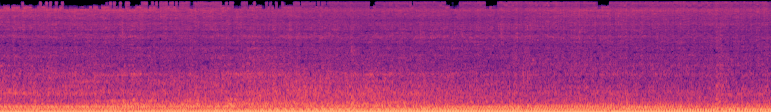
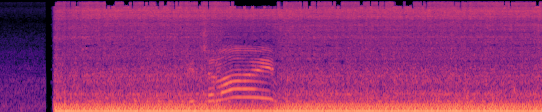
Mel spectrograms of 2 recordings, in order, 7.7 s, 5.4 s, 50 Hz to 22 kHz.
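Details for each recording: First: 1933 Auburn V12 Salon Speedster idling after decades in storage; passenger-side bank cutting in and out and popping while the other bank runs well, leaky passenger-side exhaust pipe present; owner suspects the leak and adjusts that side's idle mixture screw. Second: 1933 Auburn V12 Salon Speedster, Lycoming-built Duesenberg-designed 45-degree V12, first start after decades dormant in a museum. Idle set high because it wouldn't idle; oil pressure just over 40 psi, charging 10 amps. Strong, steady fast idle, even beat, no knocks or misses.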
